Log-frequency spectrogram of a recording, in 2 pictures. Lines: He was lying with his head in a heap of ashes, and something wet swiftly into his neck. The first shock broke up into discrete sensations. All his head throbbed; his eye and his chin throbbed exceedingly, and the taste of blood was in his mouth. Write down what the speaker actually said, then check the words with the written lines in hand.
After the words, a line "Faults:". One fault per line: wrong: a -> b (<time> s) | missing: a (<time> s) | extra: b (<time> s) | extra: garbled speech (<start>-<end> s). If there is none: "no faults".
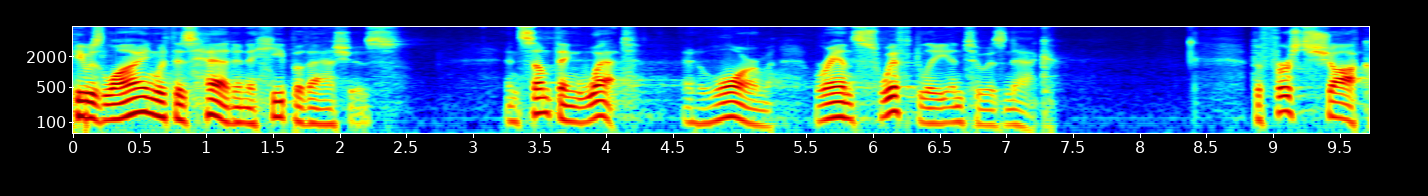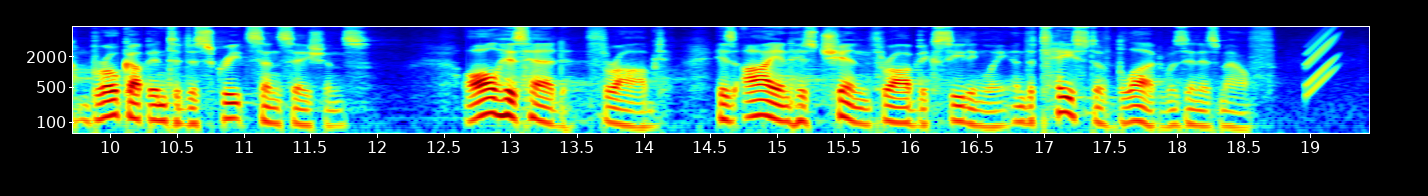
He was lying with his head in a heap of ashes, and something wet and warm ran swiftly into his neck. The first shock broke up into discrete sensations. All his head throbbed; his eye and his chin throbbed exceedingly, and the taste of blood was in his mouth.
Faults:
extra: and warm ran (4.6 s)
